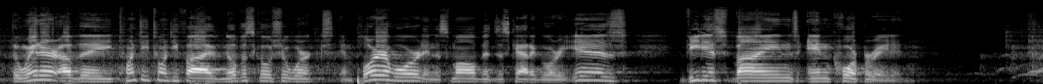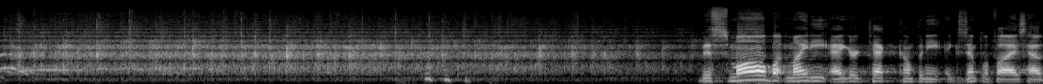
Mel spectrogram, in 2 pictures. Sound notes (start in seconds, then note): 10.0 applause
